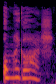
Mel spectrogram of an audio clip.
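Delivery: high excited squeal. A narrator's reading. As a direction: squeal with delight. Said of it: "Mia squealed".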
